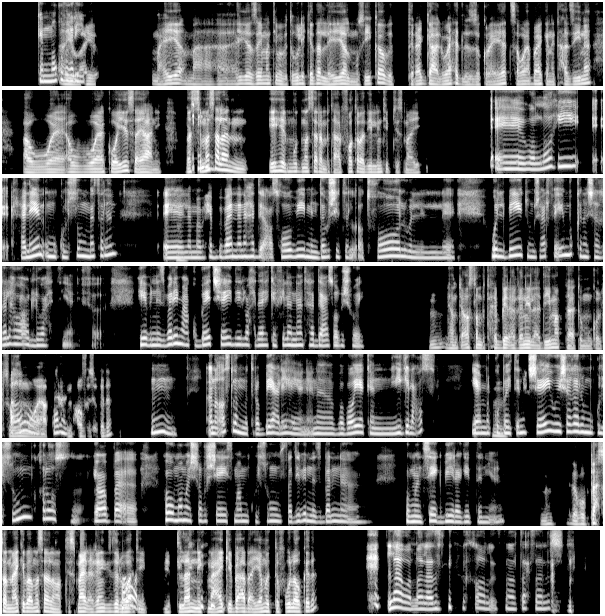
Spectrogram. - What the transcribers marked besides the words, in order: tapping; in English: "المود"; in English: "بتلنِّك"; giggle; laughing while speaking: "العظيم خالص ما بتحصلش"; chuckle
- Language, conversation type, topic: Arabic, podcast, إيه أول أغنية خلتك تحب الموسيقى؟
